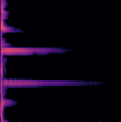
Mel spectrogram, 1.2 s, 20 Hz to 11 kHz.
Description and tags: Common tumbler-style drinking glasses being tapped together. Hit resonates with a ping. Close miked with Rode NT-5s in X-Y configuration. Trimmed, DC removed, and normalized to -6 dB.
